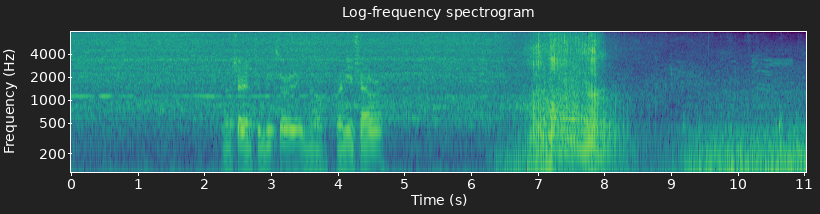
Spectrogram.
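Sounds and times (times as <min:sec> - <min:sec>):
vehicle engine revving hard: 0:06.3 - 0:08.7
low road rumble: 0:06.3 - 0:11.0.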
